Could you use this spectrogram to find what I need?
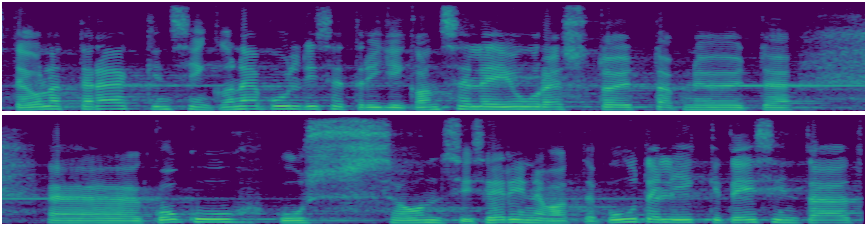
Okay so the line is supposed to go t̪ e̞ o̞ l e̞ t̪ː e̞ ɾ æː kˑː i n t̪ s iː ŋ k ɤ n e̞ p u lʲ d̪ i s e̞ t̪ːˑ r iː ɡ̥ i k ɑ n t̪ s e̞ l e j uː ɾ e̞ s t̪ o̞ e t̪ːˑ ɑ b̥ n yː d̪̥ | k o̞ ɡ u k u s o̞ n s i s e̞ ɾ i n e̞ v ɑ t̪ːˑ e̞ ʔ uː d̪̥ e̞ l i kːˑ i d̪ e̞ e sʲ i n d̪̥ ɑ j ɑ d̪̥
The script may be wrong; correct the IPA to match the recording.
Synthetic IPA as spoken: t̪ e̞ o̞ l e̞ t̪ː e̞ ɾ æː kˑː i n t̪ s iː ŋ k ɤ n e̞ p u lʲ d̪ i s e̞ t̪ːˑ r iː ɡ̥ i k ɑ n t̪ s e̞ l e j uː ɾ e̞ s t̪ o̞ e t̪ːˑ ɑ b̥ n yː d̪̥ | k o̞ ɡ u k u s o̞ n s i s e̞ ɾ i n e̞ v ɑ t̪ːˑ e̞ p uː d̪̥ e̞ l iː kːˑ i d̪ e̞ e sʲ i n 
